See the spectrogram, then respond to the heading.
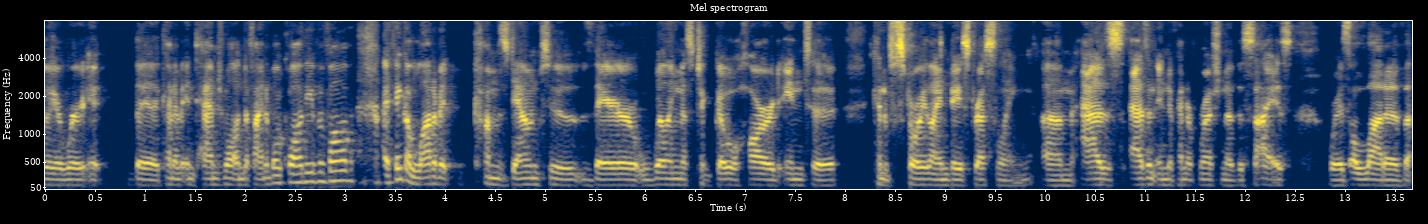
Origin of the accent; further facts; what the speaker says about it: Seattle, Washington, United States; I'm from Seattle.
